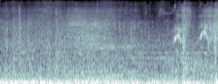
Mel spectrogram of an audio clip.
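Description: A Confringo spell explosion in Hogwarts Legacy, a loud, dense rumbling boom that fills the moment with heavy low-end roar, followed by a couple of whooshing magical swells near the end.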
